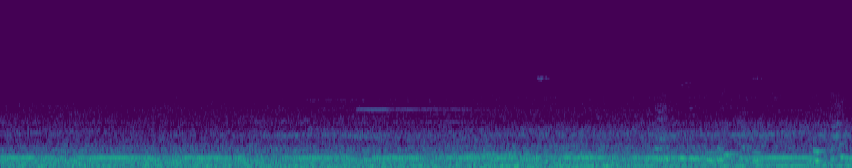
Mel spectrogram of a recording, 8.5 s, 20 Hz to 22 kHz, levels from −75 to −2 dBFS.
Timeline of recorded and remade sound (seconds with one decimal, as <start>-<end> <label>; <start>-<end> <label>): 0.0-1.8 recorded; 1.8-5.9 remade; 5.9-8.5 recorded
